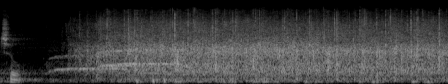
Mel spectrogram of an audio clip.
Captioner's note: audience applauding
